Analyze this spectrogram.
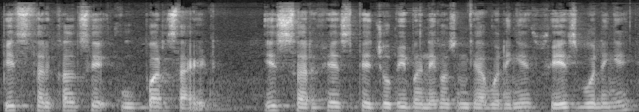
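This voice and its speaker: A man teaching an engineering class, explaining each term slowly and checking over and over that students follow. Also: medium pitch, flat delivery, slight background noise. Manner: patient, repeats terms with "ठीक है, clear है" checks. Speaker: engineering lecturer. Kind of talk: classroom lecture.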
